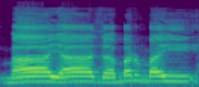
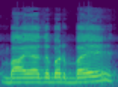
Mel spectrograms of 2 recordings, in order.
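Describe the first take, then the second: First: The final vowel is a low, soft 'ai' glide. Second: The final vowel is a raised, plain 'e' sound. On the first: The speaker calls it right. "आवाज़ बिल्कुल नीचे, यानी आई बई ऐसे होना चाहिए" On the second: The speaker calls it wrong. "ज़्यादातर लोग ऐसे ही पढ़ते हैं, ये तरीक़ा ठीक नहीं है"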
